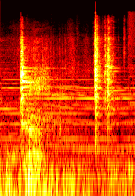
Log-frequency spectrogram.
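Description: Shovel driven into a pile of rock and dirt, its blade striking the stones with two sharp clanks, about a third of a second in and again near a second and a half in.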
